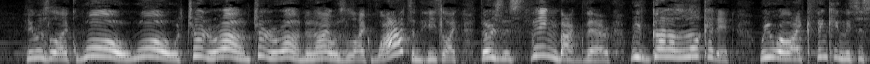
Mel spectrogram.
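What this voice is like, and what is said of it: Deliberately bad American accent. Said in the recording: “a terrible American accent, apologies to our friends from over the pond”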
